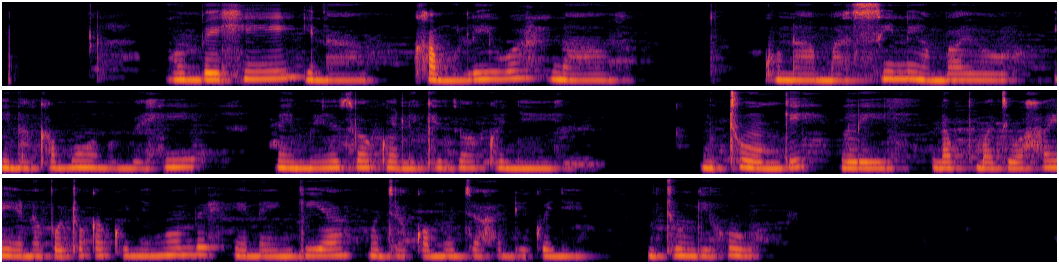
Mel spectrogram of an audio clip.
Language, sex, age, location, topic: Swahili, female, 18-24, Kisumu, agriculture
